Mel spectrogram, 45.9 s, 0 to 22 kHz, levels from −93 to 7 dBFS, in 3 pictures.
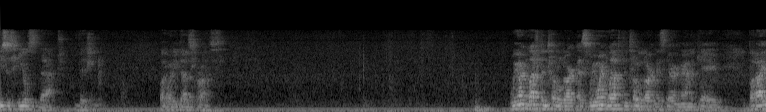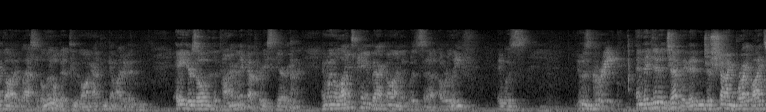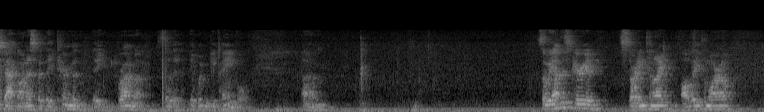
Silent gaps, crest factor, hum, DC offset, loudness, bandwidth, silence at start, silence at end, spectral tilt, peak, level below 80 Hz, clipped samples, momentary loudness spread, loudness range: none; 20 dB; none; under 0.1%; -37 LUFS; 7.6 kHz; 0 s; 0 s; -5.5 dB/octave; -18 dBFS; -52 dBFS; under 0.1%; 22 LU; 18 LU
